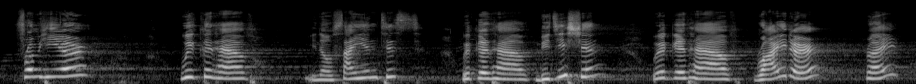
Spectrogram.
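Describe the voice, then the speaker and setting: A woman with a Korean accent speaks at a high pitch with lively intonation. Her pace is very slow, with long, frequent pauses. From South Korea, moved to US as a child. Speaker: violinist. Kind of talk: speech to an audience. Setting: stage with audience. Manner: halting.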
